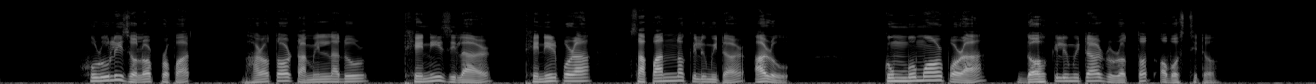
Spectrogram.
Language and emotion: Assamese, neutral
